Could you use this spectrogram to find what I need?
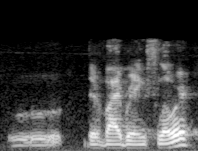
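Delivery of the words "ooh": low, soft "ooh"; low, quiet sustained vowel; lower pitch. Shown as a demonstration. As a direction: demonstrate a low note on "ooh". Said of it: "and a lower pitch".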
